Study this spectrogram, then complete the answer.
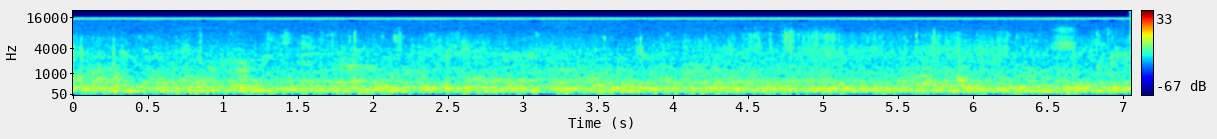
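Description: Several motorcycle engines idle and rev loudly outdoors.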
